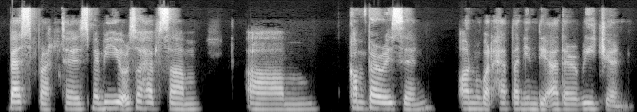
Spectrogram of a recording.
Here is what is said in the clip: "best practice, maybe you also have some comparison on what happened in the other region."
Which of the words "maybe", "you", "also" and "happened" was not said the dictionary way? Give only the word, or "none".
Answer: happened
